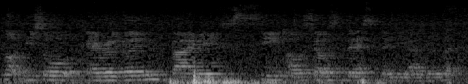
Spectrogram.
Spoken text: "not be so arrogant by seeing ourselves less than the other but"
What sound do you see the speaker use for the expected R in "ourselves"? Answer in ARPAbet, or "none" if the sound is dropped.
W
